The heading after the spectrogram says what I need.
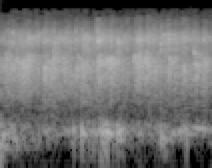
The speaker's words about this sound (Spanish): Le da un fuerte aplauso al Señor.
